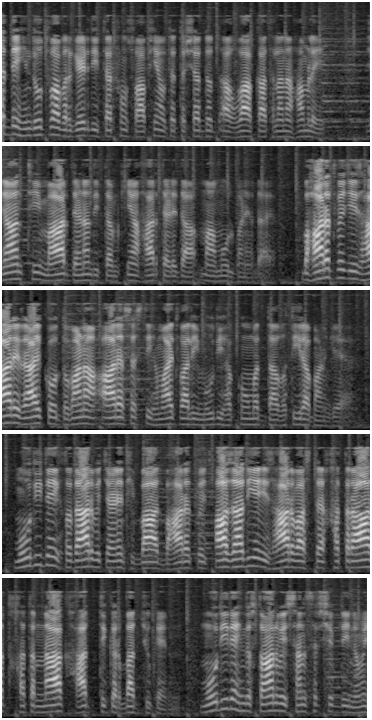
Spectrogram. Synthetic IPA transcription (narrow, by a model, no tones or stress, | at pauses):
t̪̚d̪eːɦɪ̃nd̪uːt̪ʋaːbəɾɡeːɖd̪it̪əɾfʰõːsaːfʰɪjãːʊt̪eːt̪ɐʃəd̪ːʊd̪ɐɣʋaːkaːt̪ʰlãːnãːɦɐmleː | d͡ʒãːnt̪ʰiːmaːɾd̪eːɽ̃ãːd̪it̪ɐmkijãːɦɐɾt̪ɛːɽeːd̪a̰ːmaːmuːlbəɽ̃ḛ̃ːd̪a̰ːɦɛ̰ːbɦaːɾət̪ʋɪt͡ʃɪzɦaːɾeɾaːjkoːd̪ʊbaːnãʔaːɾɛːsɛsd̪iːɦɪmaːjət̪ʋaːlimuːd̪iɦɐkuːmət̪̚d̪aːʋət̪iːɾaːbəɳ̃ɡɪja̰ː | muːd̪id̪eːɪk̚t̪əd̪aːɾʋɪt͡ʃɛːɽ̃ẽːt̪ʰibaːd̪̚bʱaːɾət̪ʋɪt͡ʃaːzaːd̪ieɪzɦaːɾʋaːst̪ɛxət̪ɾaːt̪xət̪əɾnaːkhɐd̪̚d̪ɪkəɾbəd̪̚t͡ʃʊkeɦɪnmoːd̪iːd̪eɦɪ̃nd̪ʊst̪aːnʋɪt͡ʃsənsəɾʃɪp̚d̪iːnəʋɪ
